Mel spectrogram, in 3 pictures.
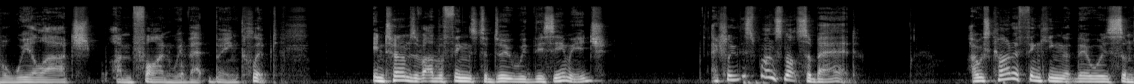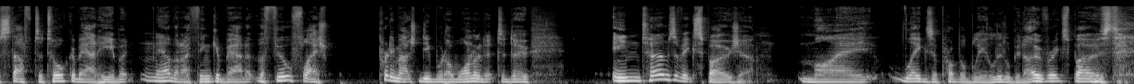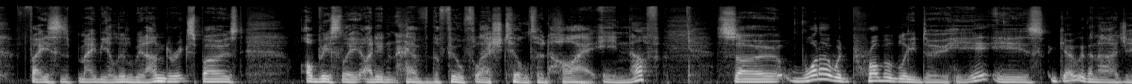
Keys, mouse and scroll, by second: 30.6 click, 32.7 click.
